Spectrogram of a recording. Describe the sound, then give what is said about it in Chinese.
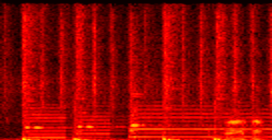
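A frog jumping on a piece of wood croaks in four rhythmic, evenly spaced bursts, each a resonant, buzzing call with clear harmonic tones, moderately loud with no voices present. “在木头上跳的是什么？对了，那是青蛙。”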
